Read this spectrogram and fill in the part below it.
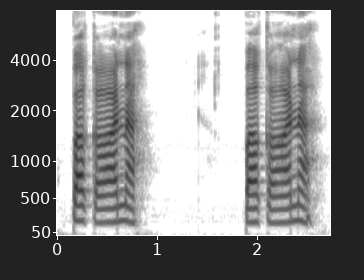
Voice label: "pvkanv", Muscogee

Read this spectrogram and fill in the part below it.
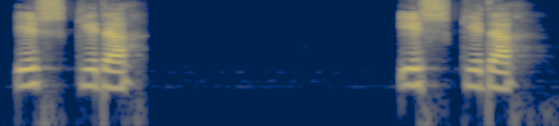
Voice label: "esketv", Muscogee

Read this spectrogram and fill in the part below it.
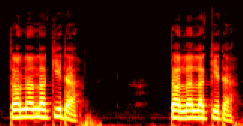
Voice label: "tvlvlvketv", muscogee

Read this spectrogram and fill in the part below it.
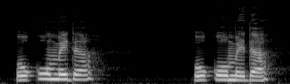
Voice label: "okometv", Muscogee

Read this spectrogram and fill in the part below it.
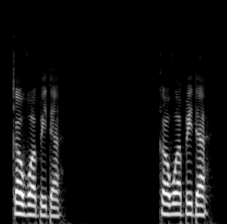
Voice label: "kvwvpetv", Muscogee

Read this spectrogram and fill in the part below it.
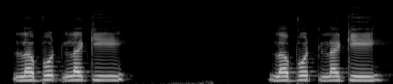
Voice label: "lvpotlvke", Muscogee

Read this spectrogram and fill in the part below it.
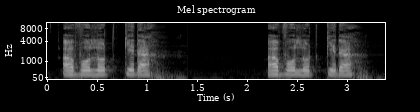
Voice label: "vfolotketv", Muscogee

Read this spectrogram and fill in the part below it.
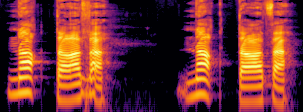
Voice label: "nak tarv", Muscogee

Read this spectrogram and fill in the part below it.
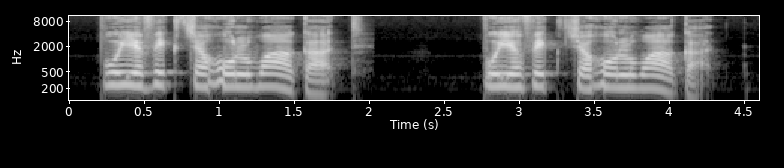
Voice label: "poyvfekcv holwakat", Muscogee

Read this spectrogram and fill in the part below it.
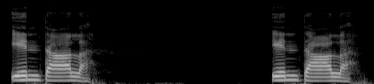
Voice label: "entalv", Muscogee

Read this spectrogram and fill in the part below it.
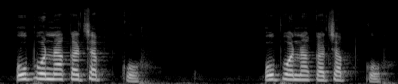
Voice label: "opunvkv cvpko", Muscogee

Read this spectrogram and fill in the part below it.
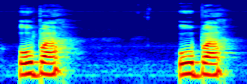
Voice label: "opv", Muscogee

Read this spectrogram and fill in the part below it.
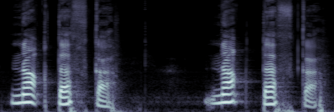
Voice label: "nak tvrkv", Muscogee

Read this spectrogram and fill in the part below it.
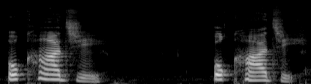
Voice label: "okhace", Muscogee

